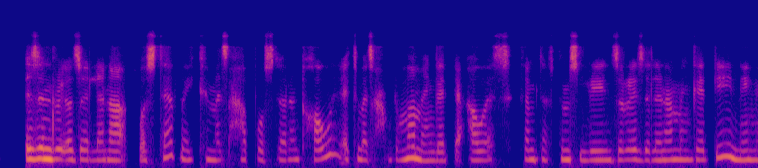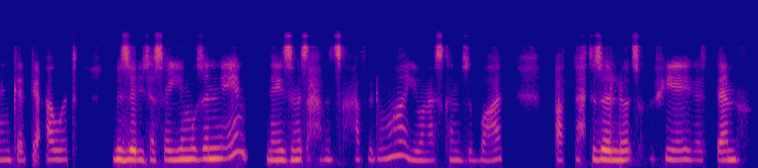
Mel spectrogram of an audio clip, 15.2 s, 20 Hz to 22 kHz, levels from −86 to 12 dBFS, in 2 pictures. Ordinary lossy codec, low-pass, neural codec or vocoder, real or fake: Opus, 16 kbps; 7.2 kHz; codec, 16 kHz, about 1 kbps, DyCAST, with the encoder's durations; fake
